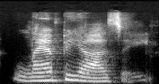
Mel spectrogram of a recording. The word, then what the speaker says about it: Lampiasi: you may have heard how to pronounce my name correctly so i'll just do it one more time so it's that part's easy lampeazy so for those who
